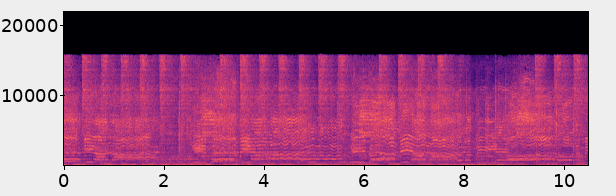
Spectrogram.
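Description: A gospel choir singing live with a band in a reggae style, the voices over a heavy bass line and a steady drum beat.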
